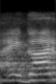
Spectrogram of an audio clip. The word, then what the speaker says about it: agar: Gillidium and Gracilaria एगार, ये एगार बोल रहे हैं, मैं इसे अगर अगर बोल रही हूँ, तो कोई प्रॉब्लम नहीं है, एगार भी बोल सकते हैं या अगर अगर भी बोल सकते हैं। इसकी स्पेलिंग होती है AGAR, ठीक है। तो कैसे भी आप इसका प्रोनाउंसिएशन चेक करना है तो चेक कर सकते हो, अगर अगर या एगार, जो भी आपको बोलना है।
